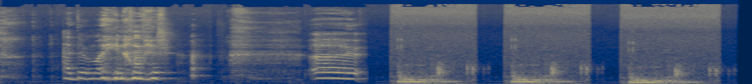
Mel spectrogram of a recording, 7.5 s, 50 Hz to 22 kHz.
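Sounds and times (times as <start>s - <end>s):
speech: 0.7s - 1.8s
loud low sputtering fart sounds: 3.9s - 7.1s.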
